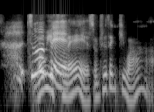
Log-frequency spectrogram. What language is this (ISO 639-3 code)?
cym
